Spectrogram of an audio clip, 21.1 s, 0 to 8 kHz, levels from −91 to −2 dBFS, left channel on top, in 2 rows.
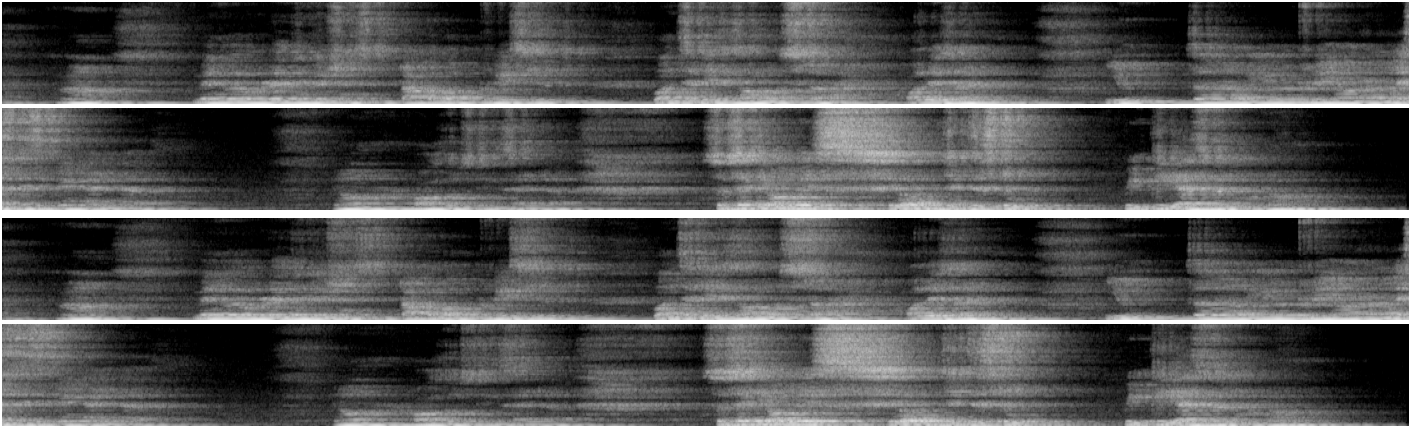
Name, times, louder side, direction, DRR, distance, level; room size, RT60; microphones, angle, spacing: voice 1, 0.4-1.1 1.4-4.3 4.9-7.4 7.8-8.7 8.9-11.7 13.0-15.6 15.8-18.3 19.0-20.3, left 1 dB, 15° right, -6 dB, 5.8 m, -20 dB
29.0 x 16.0 x 9.2 m, 1.5 s
head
